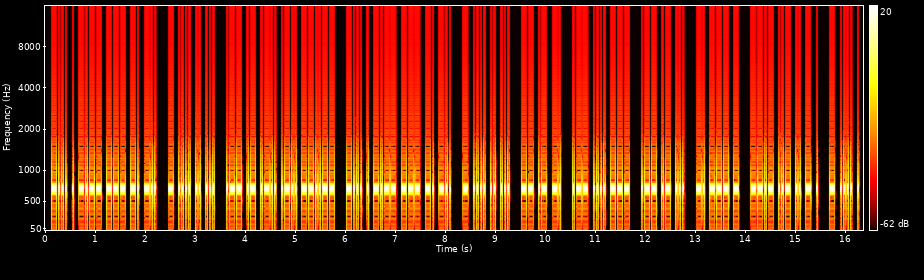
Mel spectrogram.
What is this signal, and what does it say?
Morse code, heard as a keyed tone, about 34 wpm, 700 Hz. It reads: BEYOND THIS WALL, BEYOND THIS MAN WHO WAS NOT QUITE THE
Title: A Sound Of Thunder 35wpm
